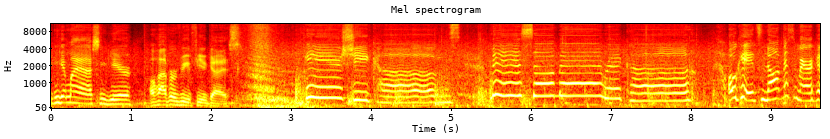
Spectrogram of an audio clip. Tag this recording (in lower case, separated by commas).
music, speech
